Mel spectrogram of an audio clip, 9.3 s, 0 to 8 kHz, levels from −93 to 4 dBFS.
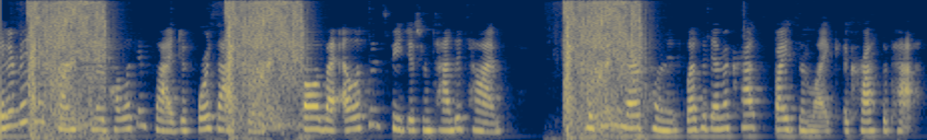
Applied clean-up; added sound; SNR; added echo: classical method log-MMSE.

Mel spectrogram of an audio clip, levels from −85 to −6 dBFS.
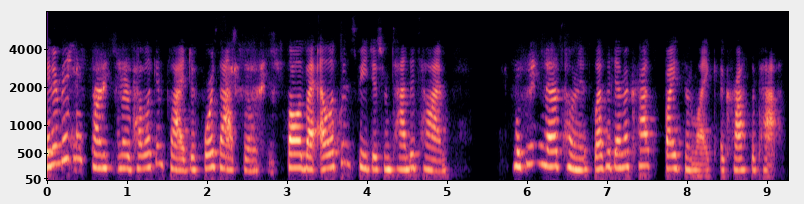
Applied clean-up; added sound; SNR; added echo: neural mask model Resemble Enhance denoiser.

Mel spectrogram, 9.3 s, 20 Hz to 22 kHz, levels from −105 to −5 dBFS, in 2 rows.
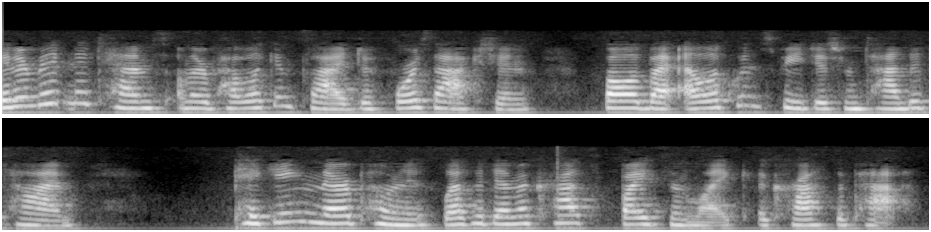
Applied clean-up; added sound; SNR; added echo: none; none; none; none.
